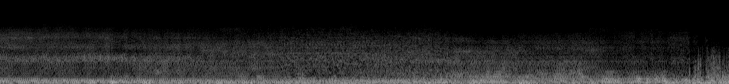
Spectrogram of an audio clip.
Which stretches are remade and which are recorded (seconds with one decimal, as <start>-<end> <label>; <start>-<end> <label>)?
0.0-2.8 remade; 2.8-4.5 recorded; 4.5-6.7 remade; 6.7-7.3 recorded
